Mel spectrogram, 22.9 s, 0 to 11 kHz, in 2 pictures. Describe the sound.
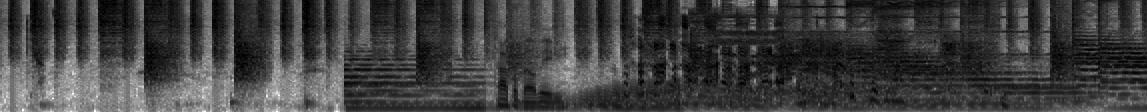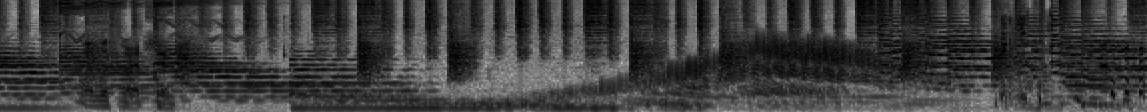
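A loud, busy stretch of the theme song of an 1980s action movie, with dense electronic keyboard tones and swooping pitch glides, after a few seconds of choppy opening notes; a voice briefly speaks over it.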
